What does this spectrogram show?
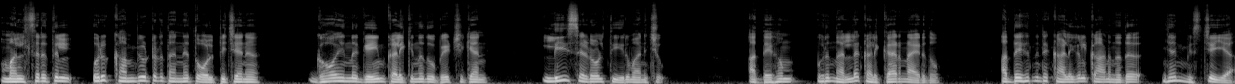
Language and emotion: Malayalam, sad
